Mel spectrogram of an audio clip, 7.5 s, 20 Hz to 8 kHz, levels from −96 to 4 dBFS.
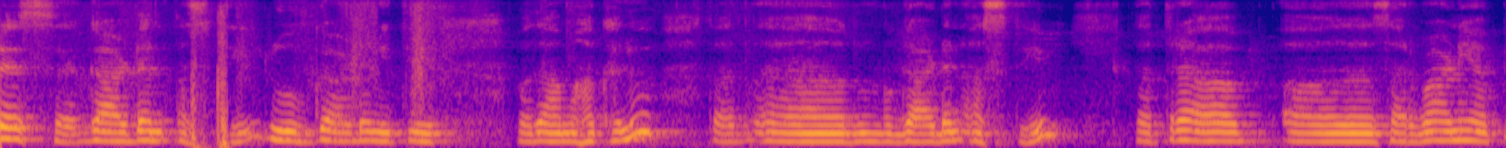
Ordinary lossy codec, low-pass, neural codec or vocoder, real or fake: none; none; none; real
